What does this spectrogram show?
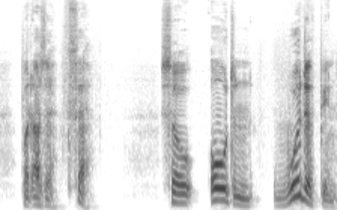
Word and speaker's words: Odin: pronounced as a D but as a so Odin would have been pronounced something like oin.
